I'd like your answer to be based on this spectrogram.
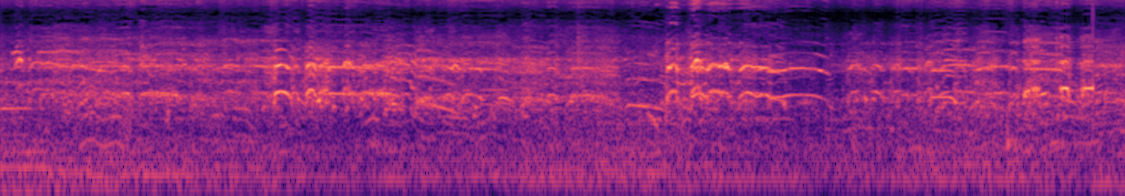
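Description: An eight-month-old rooster for sale at the Bocaue tiangge market crows and clucks repeatedly amid steady crowd noise and background chatter.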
